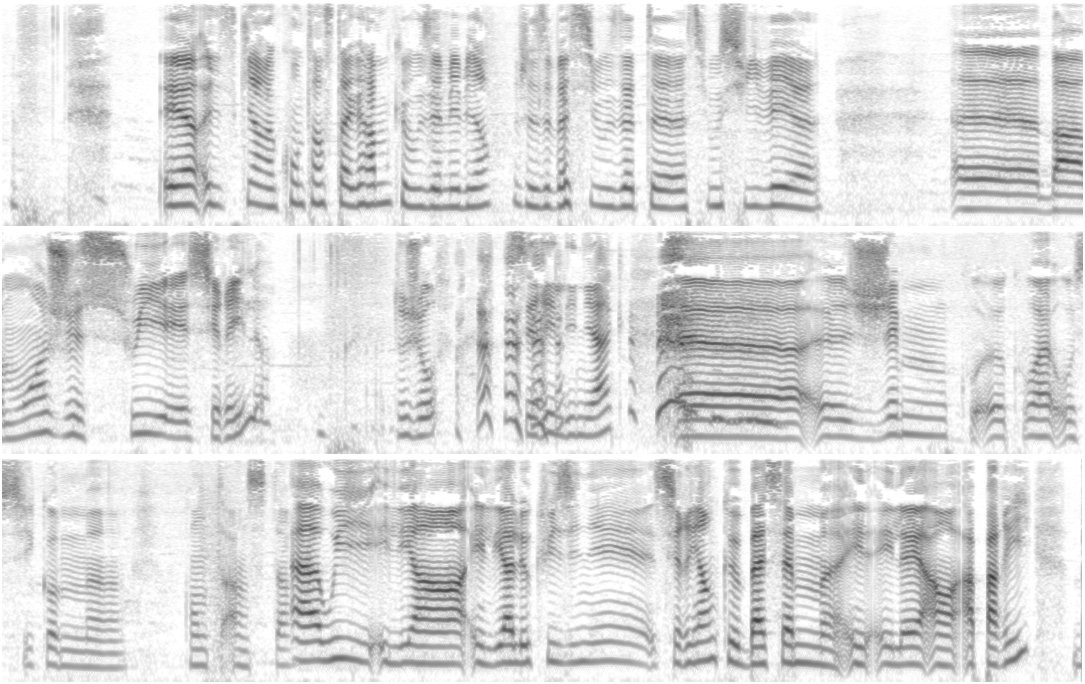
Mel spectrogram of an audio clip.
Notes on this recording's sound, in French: Cet épisode a été enregistrée début juillet dernier, chez Grand Scène donc, en live, à l’occasion du Refugee Food Festival. Le génial nouveau food court lillois.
